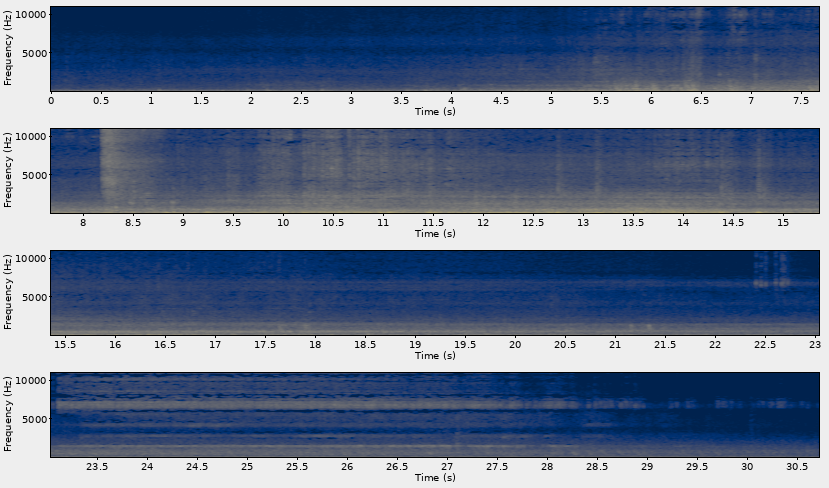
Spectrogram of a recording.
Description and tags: trikk passerer v-h
a, binaural, left, oslo, passing, recording, right, tram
